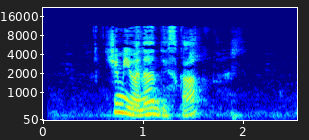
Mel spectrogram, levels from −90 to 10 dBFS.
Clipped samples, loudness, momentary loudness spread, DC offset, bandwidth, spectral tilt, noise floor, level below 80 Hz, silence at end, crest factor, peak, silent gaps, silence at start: under 0.1%; -26 LUFS; 15 LU; under 0.1%; 11.5 kHz; -4 dB/octave; -62 dBFS; -66 dBFS; 0.6 s; 18 dB; -10 dBFS; none; 0.65 s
